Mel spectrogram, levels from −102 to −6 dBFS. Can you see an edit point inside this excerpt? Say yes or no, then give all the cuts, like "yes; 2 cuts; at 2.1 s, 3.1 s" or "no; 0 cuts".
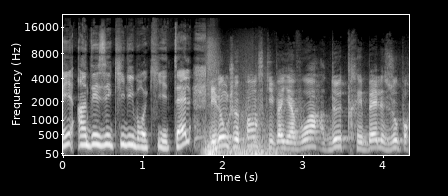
yes; 1 cut; at 1.7 s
